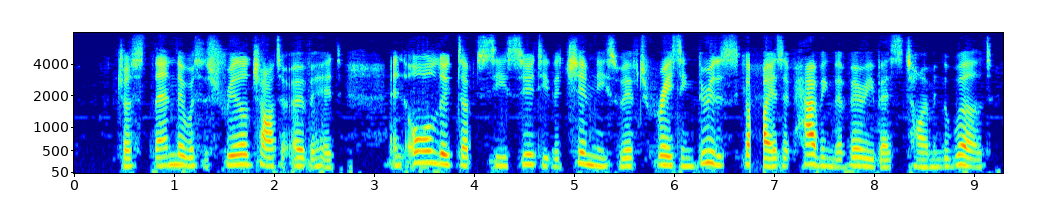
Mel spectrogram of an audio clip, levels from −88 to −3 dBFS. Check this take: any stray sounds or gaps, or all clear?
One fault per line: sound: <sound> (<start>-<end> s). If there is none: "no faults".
sound: dropout (6.8-6.9 s)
